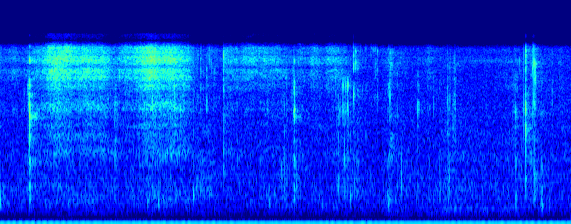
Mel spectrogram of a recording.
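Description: Faint chewing of a mouthful of glazed doughnut, with small wet mouth clicks scattered through and a soft hiss of breath in the first two seconds.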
